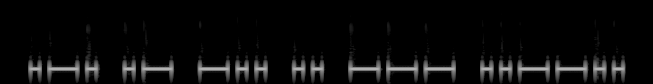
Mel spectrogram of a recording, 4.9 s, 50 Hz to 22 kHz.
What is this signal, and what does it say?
Morse code, heard as a keyed tone, about 17 wpm, 700 Hz. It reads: RADIO?
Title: Sentences from Top 1000 Words - Review Part 3 - 17wpm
